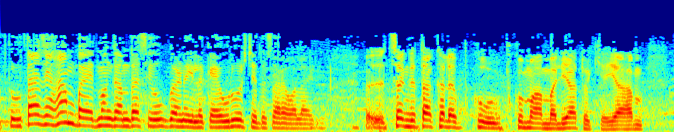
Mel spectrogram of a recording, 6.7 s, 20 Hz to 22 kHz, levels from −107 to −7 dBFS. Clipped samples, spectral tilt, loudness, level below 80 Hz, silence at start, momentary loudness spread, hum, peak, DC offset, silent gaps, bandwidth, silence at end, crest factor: under 0.1%; -5.5 dB/octave; -21 LUFS; -50 dBFS; 0 s; 5 LU; none; -6 dBFS; under 0.1%; none; 8 kHz; 0 s; 14 dB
